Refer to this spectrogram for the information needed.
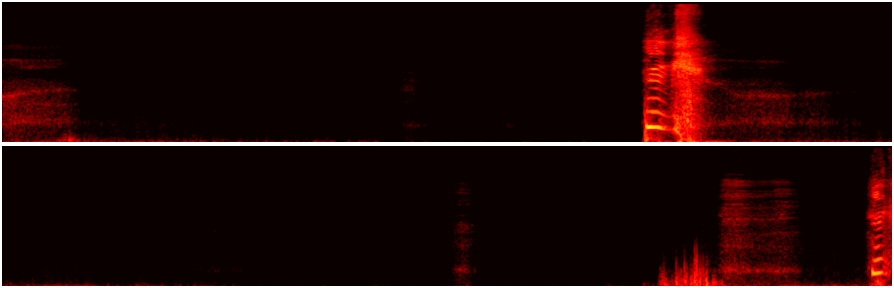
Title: sneezing while high 🍃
